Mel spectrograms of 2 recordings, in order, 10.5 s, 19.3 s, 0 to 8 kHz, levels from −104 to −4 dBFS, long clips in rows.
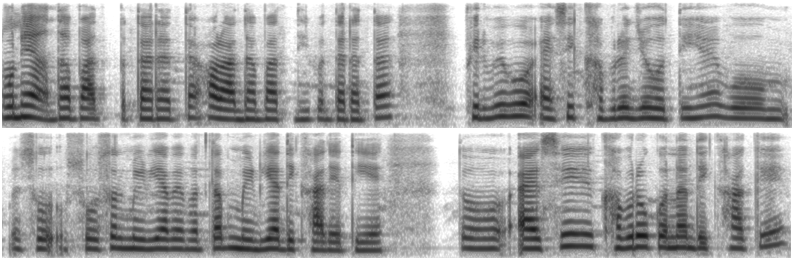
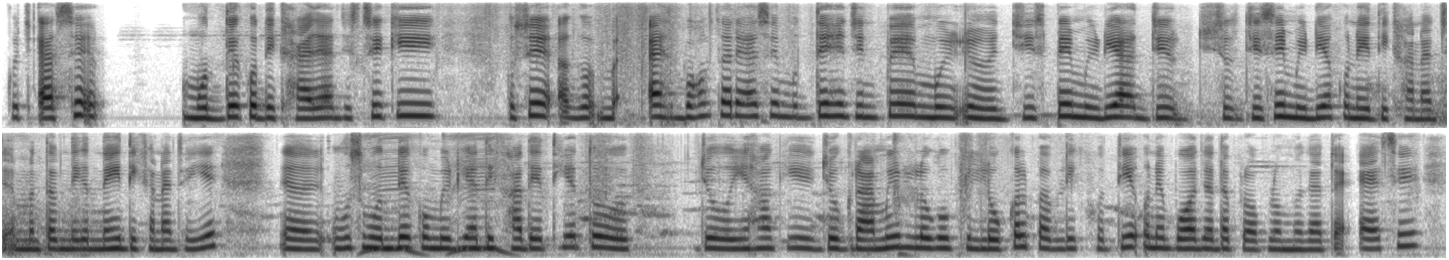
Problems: background sounds at intervals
